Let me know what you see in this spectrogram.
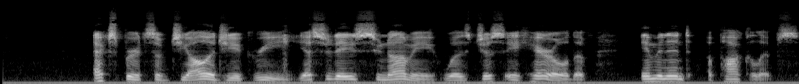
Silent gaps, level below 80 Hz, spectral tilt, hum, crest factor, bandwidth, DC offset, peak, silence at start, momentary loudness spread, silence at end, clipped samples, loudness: none; -36 dBFS; -4 dB/octave; none; 20 dB; 13 kHz; under 0.1%; 0 dBFS; 0.05 s; 11 LU; 0 s; under 0.1%; -18 LUFS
